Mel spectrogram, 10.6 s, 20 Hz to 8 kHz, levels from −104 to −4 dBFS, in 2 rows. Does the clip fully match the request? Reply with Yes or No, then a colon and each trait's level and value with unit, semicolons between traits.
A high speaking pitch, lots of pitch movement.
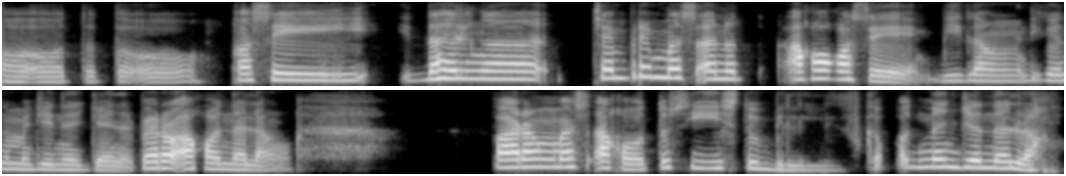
Yes: high, 225 Hz; wide, 6.7 semitones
